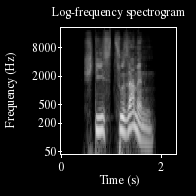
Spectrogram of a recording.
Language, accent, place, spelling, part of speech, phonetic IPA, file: German, Germany, Berlin, stieß zusammen, verb, [ˌʃtiːs t͡suˈzamən], De-stieß zusammen.ogg
- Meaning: first/third-person singular preterite of zusammenstoßen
